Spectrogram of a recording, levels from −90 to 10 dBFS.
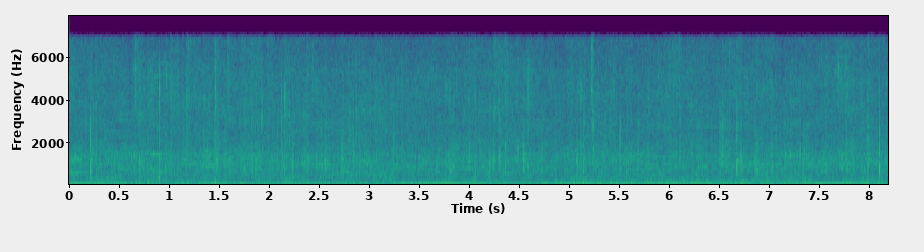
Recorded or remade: remade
